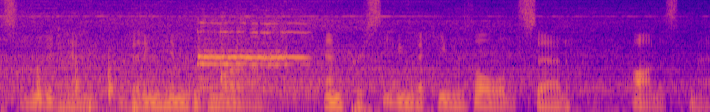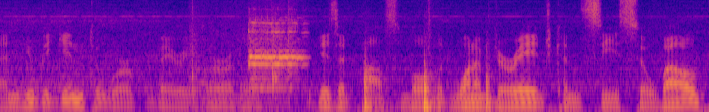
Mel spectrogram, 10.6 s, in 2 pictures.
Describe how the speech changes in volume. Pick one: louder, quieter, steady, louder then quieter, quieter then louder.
quieter then louder.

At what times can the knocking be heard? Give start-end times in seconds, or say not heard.
0.2-1.1, 7.7-9.1.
